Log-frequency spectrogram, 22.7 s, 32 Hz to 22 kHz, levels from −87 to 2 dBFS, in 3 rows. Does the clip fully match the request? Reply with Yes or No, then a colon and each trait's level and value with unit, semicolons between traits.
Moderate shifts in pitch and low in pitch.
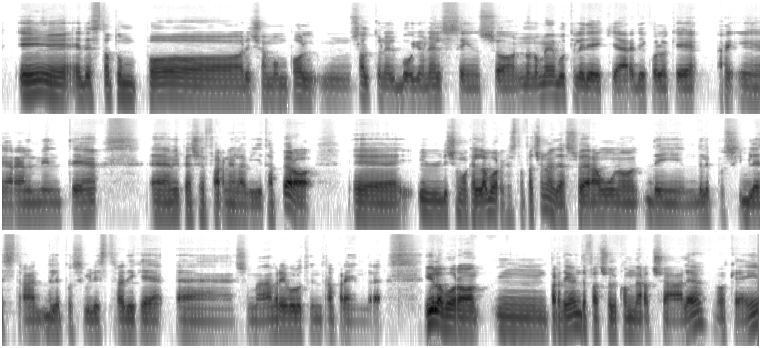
No: narrow, 2.1 semitones; very low, 85 Hz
